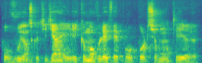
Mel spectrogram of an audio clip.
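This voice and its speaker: A man's voice: on the low side, flat delivery, rapid-fire, a little mellow. A man hosting a casual round-table chat, hesitant, with many fillers and restarts. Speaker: host. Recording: echoey room.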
